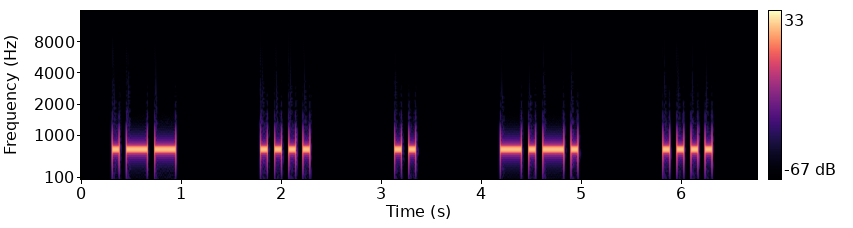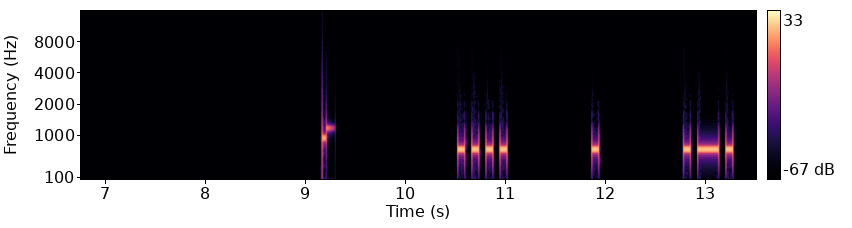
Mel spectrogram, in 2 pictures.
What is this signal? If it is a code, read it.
Morse code, heard as a keyed tone, about 17 wpm, spaced as for 8 wpm, 700 Hz. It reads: WHICH HER
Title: 4x Character Spacing - Top 200 Words - 17wpm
